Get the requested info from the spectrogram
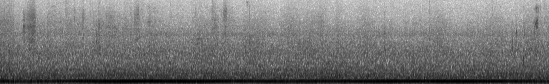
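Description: A steady low mechanical hum at one fixed pitch, unchanging throughout.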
